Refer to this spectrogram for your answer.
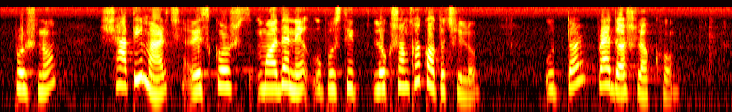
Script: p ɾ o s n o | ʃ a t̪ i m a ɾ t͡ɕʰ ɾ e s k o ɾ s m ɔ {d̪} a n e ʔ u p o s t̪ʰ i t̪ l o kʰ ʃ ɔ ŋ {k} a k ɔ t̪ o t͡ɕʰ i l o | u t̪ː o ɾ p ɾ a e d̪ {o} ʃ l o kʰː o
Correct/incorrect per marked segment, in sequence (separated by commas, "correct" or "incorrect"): correct, incorrect, incorrect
